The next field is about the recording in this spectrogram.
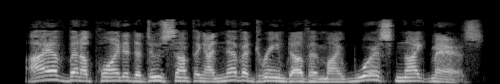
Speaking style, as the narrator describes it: John shouted

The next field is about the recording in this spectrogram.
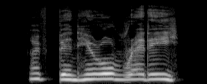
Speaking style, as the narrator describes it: he said miserably

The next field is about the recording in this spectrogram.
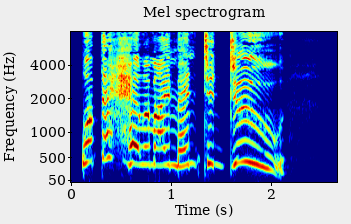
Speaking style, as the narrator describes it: I shouted

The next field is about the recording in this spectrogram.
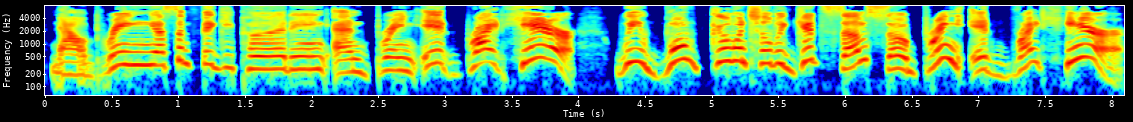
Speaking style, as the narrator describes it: an angry mob scream singing

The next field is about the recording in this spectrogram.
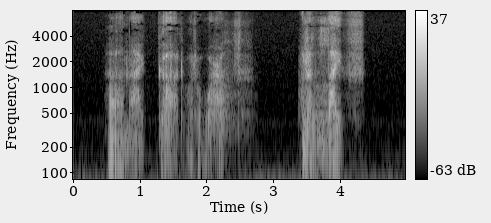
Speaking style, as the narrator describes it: he breathed out despondently

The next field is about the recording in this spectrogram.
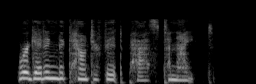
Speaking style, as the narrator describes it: Gwenna murmurs

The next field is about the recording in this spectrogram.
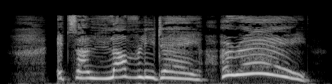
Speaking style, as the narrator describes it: cried Julian

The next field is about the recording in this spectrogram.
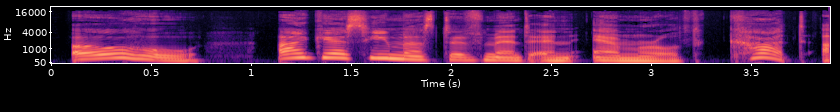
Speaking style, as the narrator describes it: I said, laughing

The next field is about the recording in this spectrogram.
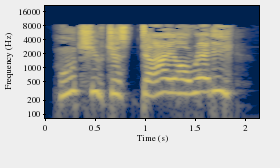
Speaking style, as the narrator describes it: Julie screamed

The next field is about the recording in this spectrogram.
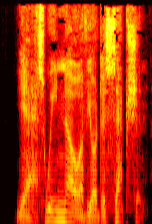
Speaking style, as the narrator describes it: Malice sneered

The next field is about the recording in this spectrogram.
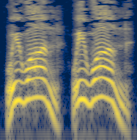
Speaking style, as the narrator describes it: Ahimaaz called out

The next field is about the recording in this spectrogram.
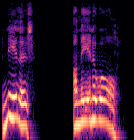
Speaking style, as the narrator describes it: she gasped, before a second shaft appeared between her breasts

